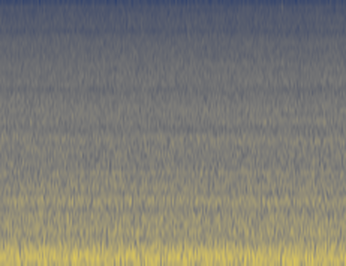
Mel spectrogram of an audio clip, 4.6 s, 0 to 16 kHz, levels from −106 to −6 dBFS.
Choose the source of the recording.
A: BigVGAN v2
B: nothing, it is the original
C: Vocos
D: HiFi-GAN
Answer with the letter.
B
